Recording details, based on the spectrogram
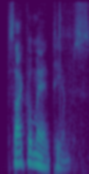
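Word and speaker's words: psychomanteums: Psychomantiums.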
